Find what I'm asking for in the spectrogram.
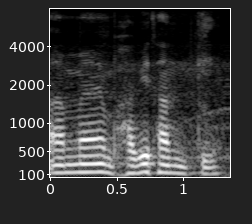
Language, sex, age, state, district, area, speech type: Odia, male, 30-45, Odisha, Balangir, urban, spontaneous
